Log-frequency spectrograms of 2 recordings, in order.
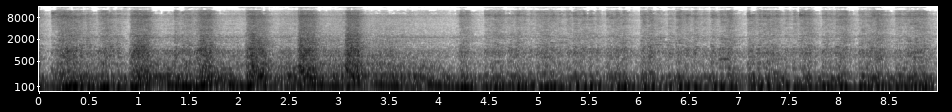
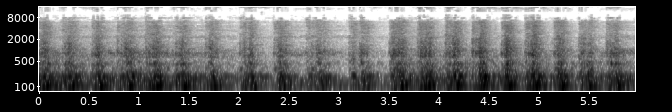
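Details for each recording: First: Rebuilt LS V8 in a Monte Carlo after first start, with some MAP sensors not yet hooked up: steady, even idle with a smooth low rumble and no knocks or misses; it responds on throttle and sounds healthy. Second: Rebuilt LS engine in a Monte Carlo, first fire-up with MAP sensors not yet hooked up: it chugs with a loud, choppy pulse of three to four beats a second, with fire from the exhaust; rough idle, still needs tuning.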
